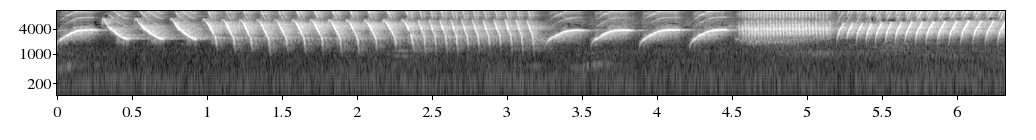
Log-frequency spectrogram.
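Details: Rolling, shooting canary song played to prompt young canaries to sing: rising whistled sweeps, a fast trill, three clear upswept notes, then buzzy rapid rolls to the end.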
